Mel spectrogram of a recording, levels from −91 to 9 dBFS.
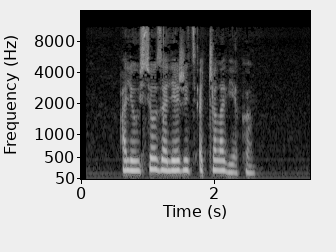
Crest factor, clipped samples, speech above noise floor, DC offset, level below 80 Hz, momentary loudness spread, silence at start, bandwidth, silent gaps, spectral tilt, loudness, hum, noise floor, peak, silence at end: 16 dB; under 0.1%; 41 dB; under 0.1%; -58 dBFS; 15 LU; 0.6 s; 11.5 kHz; none; -4.5 dB/octave; -20 LUFS; 50 Hz at -55 dBFS; -60 dBFS; -6 dBFS; 0.85 s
